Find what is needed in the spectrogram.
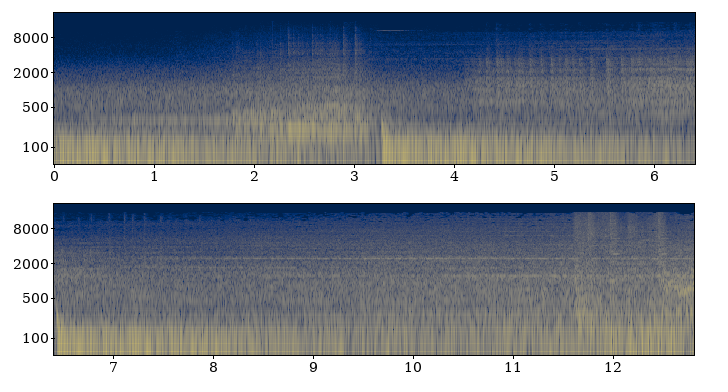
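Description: Film soundtrack of sound design: a deep, heavy rumble that surges suddenly about three seconds in and again about six and a half seconds in. A brief held tone sounds around two seconds, and a hiss builds over the second half.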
